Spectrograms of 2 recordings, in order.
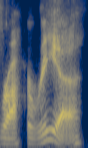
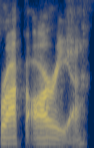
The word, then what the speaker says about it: Rockaria: Rockaria, and he said, "Do you know it's pronounced rock aria?" And I said, "Get the F out of here." He said, "Yes." He said, "All my life I've called it Rockaria as well."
